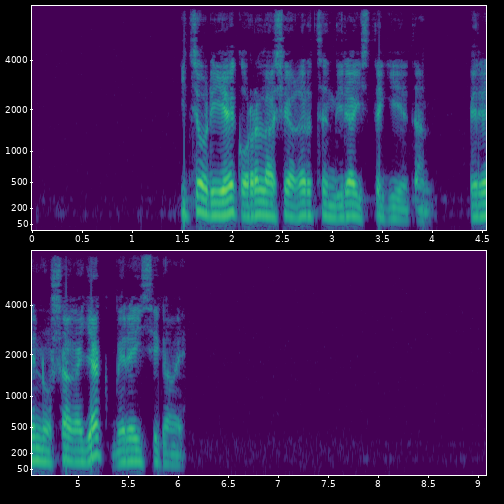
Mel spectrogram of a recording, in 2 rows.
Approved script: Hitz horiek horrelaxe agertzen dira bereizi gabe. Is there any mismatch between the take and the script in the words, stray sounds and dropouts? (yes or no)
yes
